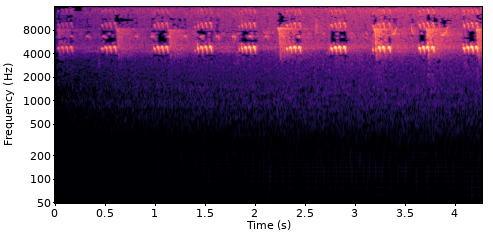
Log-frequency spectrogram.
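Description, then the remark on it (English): Fall field crickets chirp in a steady, regular rhythm of short, high-pitched trilled pulses, about two per second, at a nature center in Killingworth, Connecticut, in August, with no voices. “Fall field crickets in August. They are joined by a chipmunk and a blue jay at the Platt Nature Center in Killingworth, Connecticut.”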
